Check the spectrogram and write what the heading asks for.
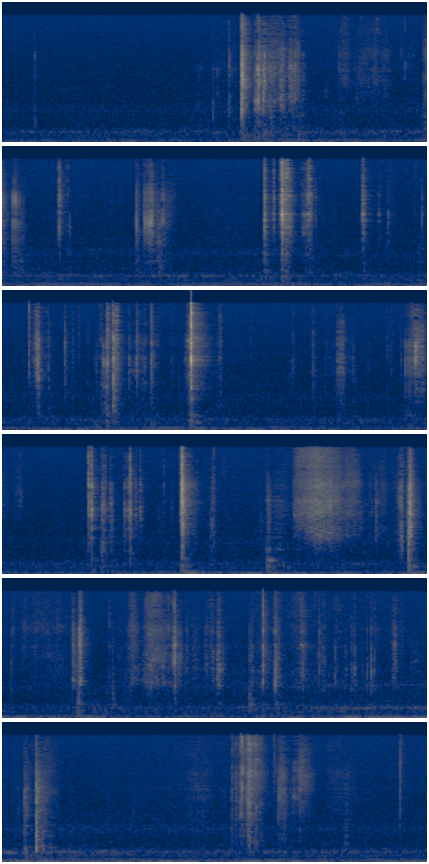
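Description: Hands handling a fold-out cardboard CD case with plastic disc trays: scattered sharp clicks and taps, with a few brief rustles of card and packaging.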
